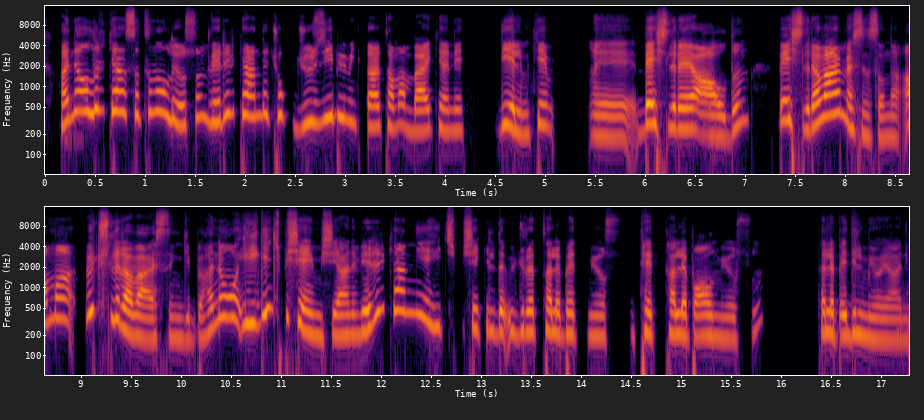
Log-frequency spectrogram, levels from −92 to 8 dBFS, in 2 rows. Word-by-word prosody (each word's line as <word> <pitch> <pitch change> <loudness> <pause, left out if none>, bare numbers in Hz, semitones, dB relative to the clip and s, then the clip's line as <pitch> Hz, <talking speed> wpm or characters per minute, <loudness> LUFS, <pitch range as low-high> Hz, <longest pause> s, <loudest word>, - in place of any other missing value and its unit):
Hani, 325 +10 +2
alırken 440 0 +3
satın 420 +3 -1
alıyorsun, 325 +1 -3
verirken 380 +4 0
de 400 - -3
çok 380 +1 -5
cüzi 305 +7 -1
bir 360 -2 0
miktar, 270 -4 0
tamam, 260 -2 -4
belki, 230 +2 +1
hani, 230 0 -6 0.4
diyelim 245 -7 +1
ki, 275 +3 -5 0.4
eee, 185 -1 -4
₺5 250 -1 +5
aldın, 195 - +1 0.3
₺5 285 -4 +3
vermesin 370 - +6
sana 185 0 -8
ama 345 +5 -1
₺3 345 - +4
versin 185 0 -1
gibi. 180 0 -11
Hani 250 - -2
o 370 -1 +2
ilginç 350 +11 +1
bir - - -3
şeymiş 215 - 0
yani 205 0 -1
verirken 450 - +1
niye 395 -5 -2
hiçbir 270 -2 -7
şekilde 235 -2 -3
ücret 225 0 -4
talep 220 -3 -1
etmiyorsun, 195 -2 -8 0.2
te 220 - 0
talep 210 -1 -2
almıyorsun? 195 - -5 0.5
Talep 215 -2 -1
edilmiyor, 200 -2 -3
yani 175 0 -10
245 Hz, 155 wpm, -24 LUFS, -, 0.5 s, vermesin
